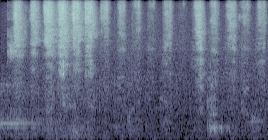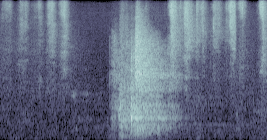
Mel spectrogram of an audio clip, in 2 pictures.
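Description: An applicator spreads gritty, sand-laden decorative paint across a wall in quick back-and-forth strokes, a rasping scrape several times a second. After a short pause, one longer, louder sweep follows about three-quarters of the way through.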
